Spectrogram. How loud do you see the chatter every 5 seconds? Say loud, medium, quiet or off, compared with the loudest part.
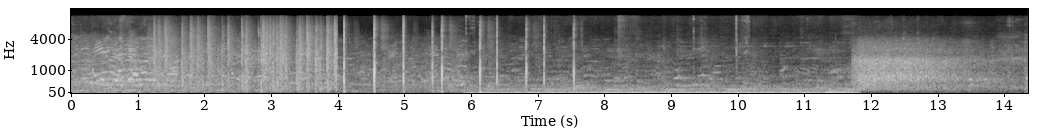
loud, medium, loud.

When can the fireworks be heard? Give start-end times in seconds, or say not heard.
1.1-7.6.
